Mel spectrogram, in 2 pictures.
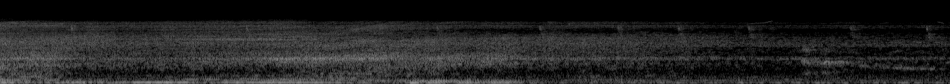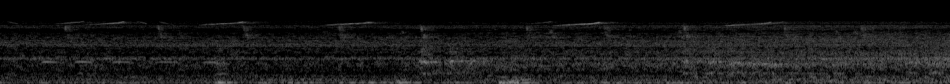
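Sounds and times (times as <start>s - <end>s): bird rising chirp: 7.4s - 13.8s
wavering whistled bird notes: 8.4s - 13.4s.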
